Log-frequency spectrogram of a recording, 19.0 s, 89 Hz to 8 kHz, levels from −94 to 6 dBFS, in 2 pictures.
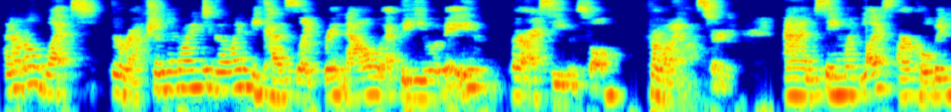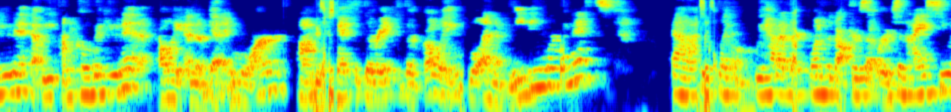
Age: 20-39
